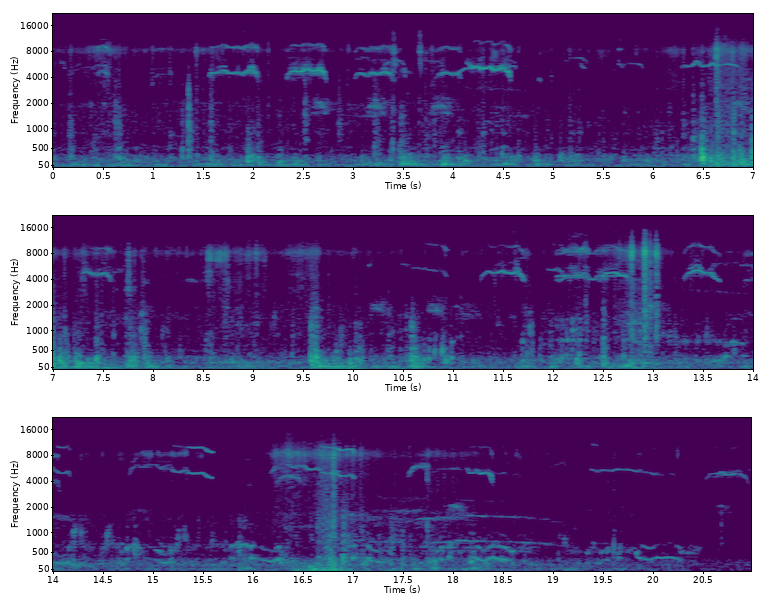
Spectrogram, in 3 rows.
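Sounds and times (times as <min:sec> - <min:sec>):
pigeons cooing: 0:10.2 - 0:20.9
wings flapping: 0:12.0 - 0:13.4, 0:16.2 - 0:18.4.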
